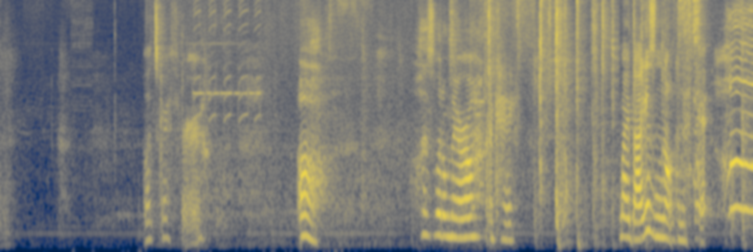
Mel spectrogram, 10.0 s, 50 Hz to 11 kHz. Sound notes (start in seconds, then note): 2.5 machine beeping; 9.5 groaning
